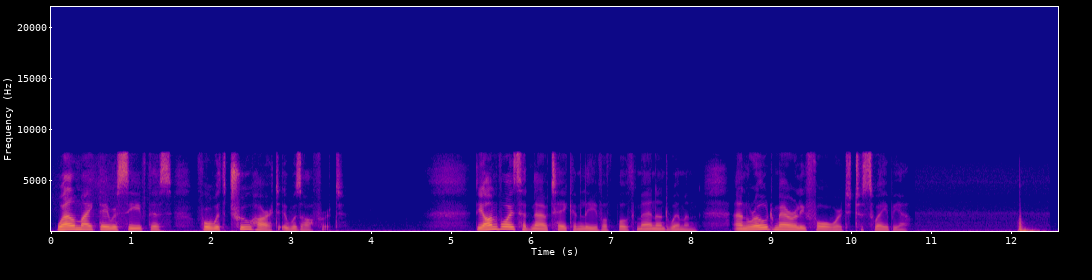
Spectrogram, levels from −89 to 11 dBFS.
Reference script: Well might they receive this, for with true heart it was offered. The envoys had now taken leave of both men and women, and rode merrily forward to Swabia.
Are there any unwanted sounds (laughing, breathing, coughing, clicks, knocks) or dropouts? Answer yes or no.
yes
